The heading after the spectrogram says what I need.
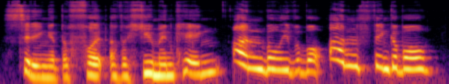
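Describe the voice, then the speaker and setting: Lady doing a dramatic worried dad mouse, yelling, all doom and fuss. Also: mid-range voice, expressive, measured pace, natural voice. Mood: outraged. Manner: dramatic, shouting in despair. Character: anxious, blustering father mouse.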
